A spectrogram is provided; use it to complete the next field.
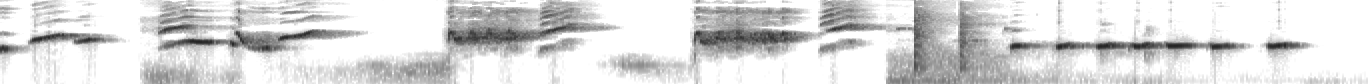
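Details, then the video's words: White-rumped shama song used as a prompt for caged birds: loud rich whistled and buzzy phrases, a sharp click, then a tidy series of short flat whistles repeated about twice a second. "Pancingan Murai Batu Pagi - Sore Hari"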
